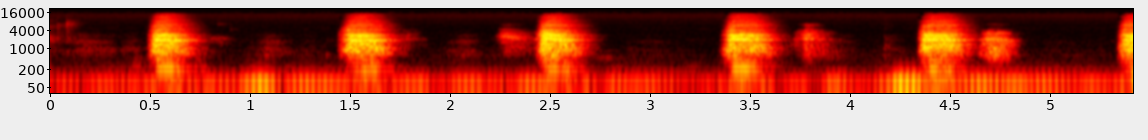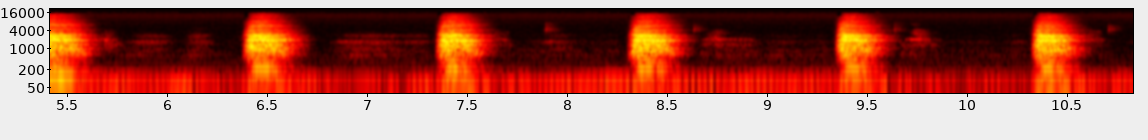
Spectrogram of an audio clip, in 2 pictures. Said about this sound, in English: What we're going to do now is you're going to continue with the breathing, but I just want to see how he responds to that breath of fire when you're breathing.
